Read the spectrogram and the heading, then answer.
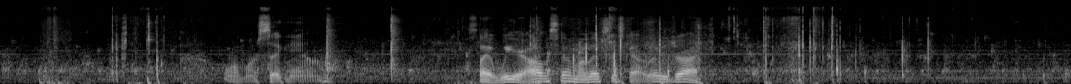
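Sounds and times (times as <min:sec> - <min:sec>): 
person sipping water with wet slurping and gulps: 0:00.7 - 0:02.4, 0:05.3 - 0:09.4
speech: 0:02.2 - 0:03.5, 0:04.8 - 0:07.2.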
